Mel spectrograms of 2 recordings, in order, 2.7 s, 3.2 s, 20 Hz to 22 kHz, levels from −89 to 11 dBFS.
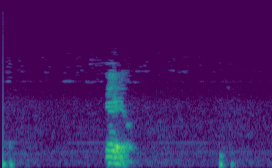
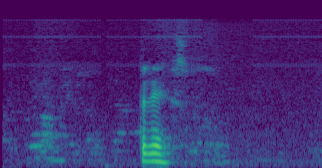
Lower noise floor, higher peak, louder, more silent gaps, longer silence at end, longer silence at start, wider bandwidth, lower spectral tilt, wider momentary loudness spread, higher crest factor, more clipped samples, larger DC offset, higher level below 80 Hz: first, -63 dBFS vs -58 dBFS; about the same, -4 dBFS vs -4 dBFS; about the same, -22 LUFS vs -22 LUFS; neither; second, 0.5 s vs 1.4 s; second, 0 s vs 0.3 s; second, 5.4 kHz vs 14.5 kHz; first, -9 dB/octave vs -7 dB/octave; second, 24 LU vs 27 LU; about the same, 24 dB vs 24 dB; neither; neither; first, -56 dBFS vs -62 dBFS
